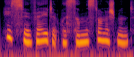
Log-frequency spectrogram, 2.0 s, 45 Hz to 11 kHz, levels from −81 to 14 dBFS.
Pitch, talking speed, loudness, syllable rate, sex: 210 Hz, 180 wpm, -16 LUFS, 5.2 syllables/s, female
